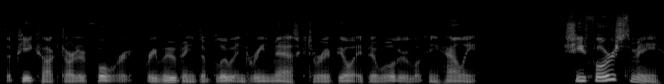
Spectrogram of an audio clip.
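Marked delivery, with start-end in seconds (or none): 5.6-6.6 high, slow anguished cry. A narrator's reading. Hallie crying out over Brenda's body, high and slow. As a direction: plead it, near tears. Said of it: "Hallie cried".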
